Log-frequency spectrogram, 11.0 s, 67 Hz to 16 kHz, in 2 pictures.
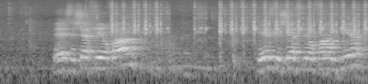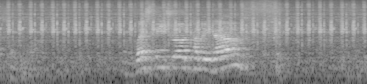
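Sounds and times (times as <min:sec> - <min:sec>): man speaking: 0:07.3 - 0:09.3.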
